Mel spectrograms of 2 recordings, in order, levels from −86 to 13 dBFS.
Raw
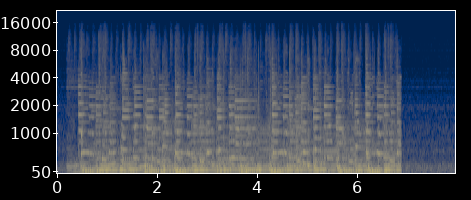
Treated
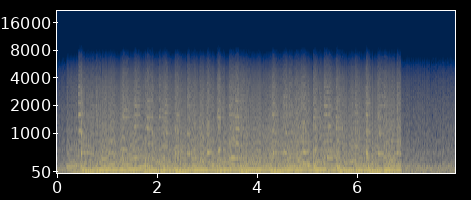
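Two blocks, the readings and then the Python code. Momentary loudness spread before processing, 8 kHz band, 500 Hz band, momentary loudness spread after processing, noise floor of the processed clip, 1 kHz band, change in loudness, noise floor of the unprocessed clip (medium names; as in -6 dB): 3 LU, no reading, +9.0 dB, 7 LU, -26 dBFS, +8.5 dB, +9.5 dB, -49 dBFS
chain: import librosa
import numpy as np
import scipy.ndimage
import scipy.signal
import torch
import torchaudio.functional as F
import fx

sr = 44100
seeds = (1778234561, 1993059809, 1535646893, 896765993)

y = fx.halfwave_hold(x, sr)
y = scipy.signal.sosfilt(scipy.signal.bessel(6, 2700.0, 'lowpass', norm='mag', fs=sr, output='sos'), y)
y = fx.env_flatten(y, sr, amount_pct=50)
y = F.gain(torch.from_numpy(y), 2.5).numpy()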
